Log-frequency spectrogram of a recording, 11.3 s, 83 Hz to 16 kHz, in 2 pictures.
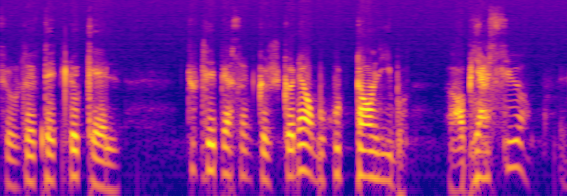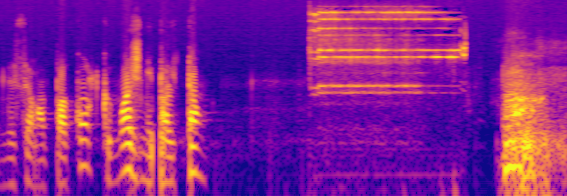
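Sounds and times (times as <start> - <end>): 
speech: 0.0 - 1.3, 1.9 - 7.8, 10.6 - 11.3
telephone ringing with a bright electronic trill: 8.8 - 10.4.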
